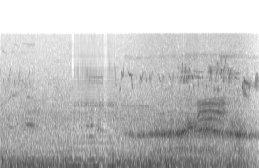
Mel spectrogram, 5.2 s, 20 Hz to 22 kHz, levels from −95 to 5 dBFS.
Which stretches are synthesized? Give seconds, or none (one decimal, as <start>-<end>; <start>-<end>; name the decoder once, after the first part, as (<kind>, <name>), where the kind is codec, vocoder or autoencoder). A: 1.4-2.3 (vocoder, BigVGAN v2)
